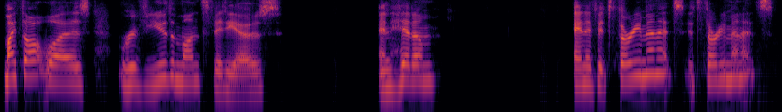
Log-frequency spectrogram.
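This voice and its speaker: A woman's voice: a little high, lively intonation, measured pace, long pauses, no echo, clean studio sound. A woman hosting a casual livestream, talking in a rambling, self-interrupting way. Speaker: livestream host.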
